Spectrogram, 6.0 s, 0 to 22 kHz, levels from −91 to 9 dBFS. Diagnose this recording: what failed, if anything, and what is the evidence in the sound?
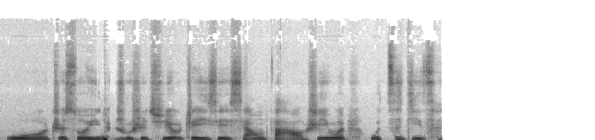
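From 0.98 to 1.39 s a second voice rides on top of the talker, a few decibels louder than the talker's own speech. This is the other side's voice leaking through. The stage is call processing: the far end was played on a loudspeaker, picked up by the microphone, and likely left in place by an echo canceller that failed to subtract it, so the remote speech is sent back with the local signal.

Inside that same window, from 1.08 to 1.19 s, the talker's speech sinks by roughly 25 dB at its deepest, for about 100 ms in total. This is speech suppressed in double talk, again at the call-processing stage. With both sides active at once, the suppressor likely could not tell the near-end voice from the loudspeaker echo and attenuated the whole microphone signal, taking the wanted speech down along with the echo.

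At 4.41 s the audio stops mid-sound and falls straight to digital silence, with no decay, and stays silent for the remaining second and a half or so. This is a cut-off end, pointing to the driver or buffer stage, or to storage at the moment the file was closed. The final buffers were never written or flushed, so the signal ends on whatever sample was last committed rather than fading naturally.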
